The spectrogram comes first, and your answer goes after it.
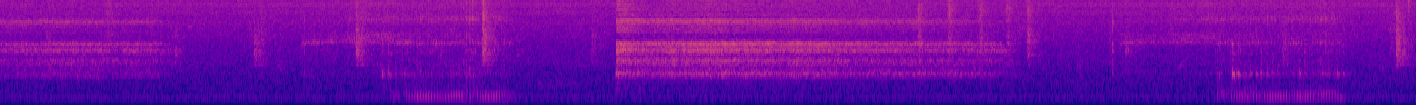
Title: Boxer snoring loud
